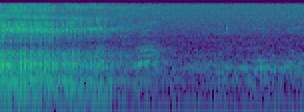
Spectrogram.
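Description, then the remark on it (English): A person imitates snoring with a single drawn-out, raspy snoring noise made with their voice, loud at first, then trailing off into quiet breathy murmurs. “She told me when she wake up in the morning, she is up while I'm still snoring.”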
